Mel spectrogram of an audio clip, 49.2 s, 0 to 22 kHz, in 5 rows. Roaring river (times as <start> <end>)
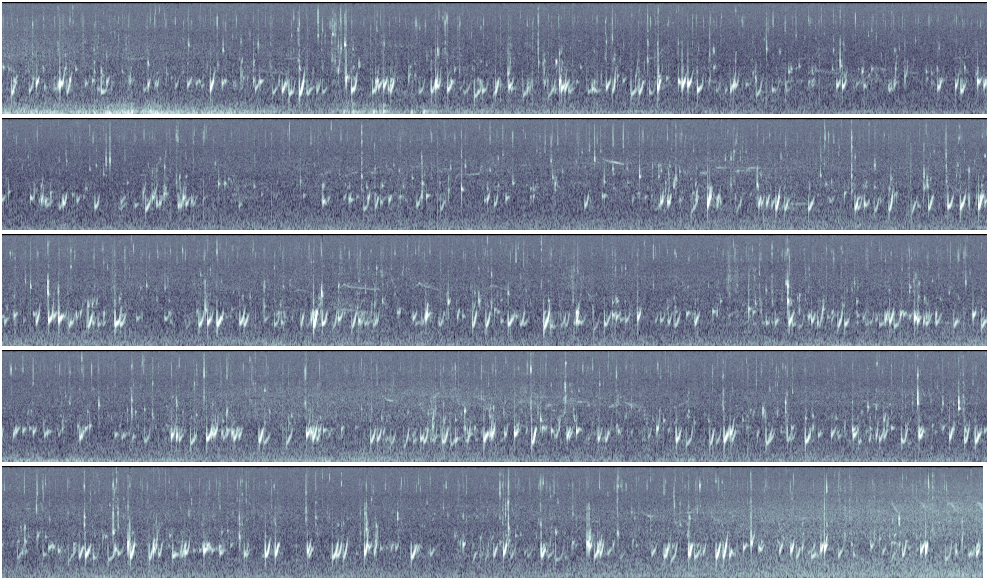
44.6 49.2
